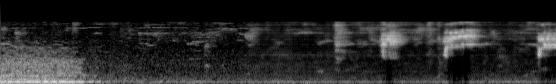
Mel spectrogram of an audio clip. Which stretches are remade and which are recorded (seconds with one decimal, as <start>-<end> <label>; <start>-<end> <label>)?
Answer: 0.0-2.5 recorded; 2.5-5.6 remade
